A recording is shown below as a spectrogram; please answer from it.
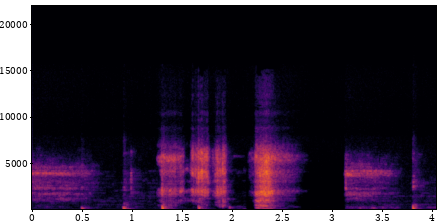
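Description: Pet bird squawking, a string of short harsh calls, with a few small knocks between them.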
